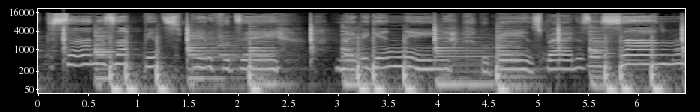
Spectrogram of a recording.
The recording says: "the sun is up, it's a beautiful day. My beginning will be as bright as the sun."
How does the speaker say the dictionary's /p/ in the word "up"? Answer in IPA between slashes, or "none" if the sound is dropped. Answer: /b/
